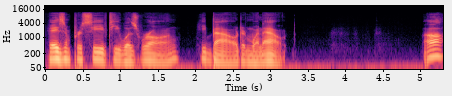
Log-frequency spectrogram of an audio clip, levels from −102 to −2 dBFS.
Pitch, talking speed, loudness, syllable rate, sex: 100 Hz, 115 wpm, -20 LUFS, 4.6 syllables/s, male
